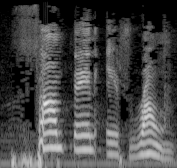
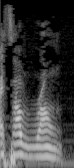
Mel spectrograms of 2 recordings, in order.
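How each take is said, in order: First: "Something is wrong" slowed and louder, each word leaned on; emphatic repeat. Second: Said in the usual way. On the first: Real, not acted. Preacher warns the congregation, slow and emphatic. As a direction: drive "Something is wrong" home slowly.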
